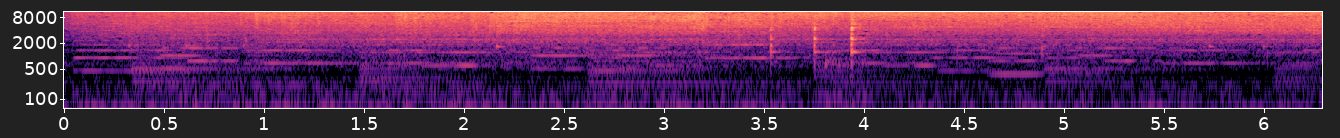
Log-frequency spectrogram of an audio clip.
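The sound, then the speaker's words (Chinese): Shiitake mushrooms sizzle in a pan with garlic over low heat. A steady, even hiss of frying runs throughout under soft background tones, with a brief clink near the middle. “接着呢我们就要下这个香菇啦。”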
